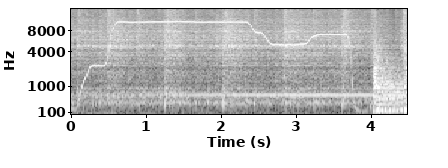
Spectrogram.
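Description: Electronic synthesizer tone: a single pure whistle sweeps up to a very high pitch and holds, dips, rises a little, then falls steeply just before the end. Under it are a steady lower tone and a hiss.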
